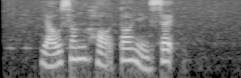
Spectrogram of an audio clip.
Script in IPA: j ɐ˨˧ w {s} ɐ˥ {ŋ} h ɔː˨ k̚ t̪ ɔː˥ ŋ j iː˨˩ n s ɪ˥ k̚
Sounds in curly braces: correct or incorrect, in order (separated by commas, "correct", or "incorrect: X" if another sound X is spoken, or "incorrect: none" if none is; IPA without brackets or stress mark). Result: correct, correct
